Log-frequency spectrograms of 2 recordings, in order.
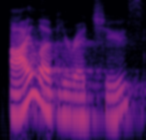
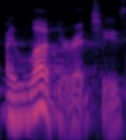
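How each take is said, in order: First: The stress is on the word I. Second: The stress is on the word red.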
